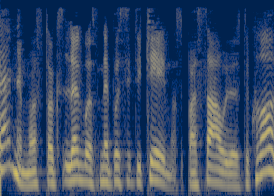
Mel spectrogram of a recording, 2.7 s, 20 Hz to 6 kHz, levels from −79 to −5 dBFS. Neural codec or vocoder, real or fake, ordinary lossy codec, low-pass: codec, 16 kHz, 1 kbps, X-Codec, HuBERT features, trained on general audio; fake; MP3, 32 kbps; 5.4 kHz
